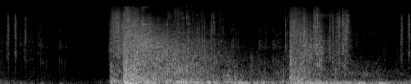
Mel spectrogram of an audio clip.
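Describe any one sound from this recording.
A sniper rifle fires a single loud shot.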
